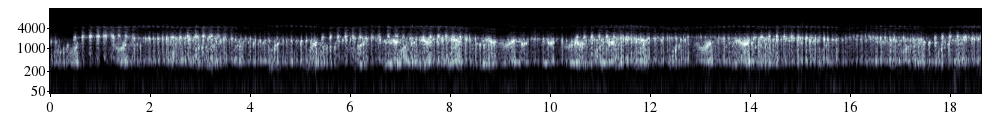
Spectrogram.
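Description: Frogs croaking in a dense, continuous chorus of rapid rattling pulses.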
